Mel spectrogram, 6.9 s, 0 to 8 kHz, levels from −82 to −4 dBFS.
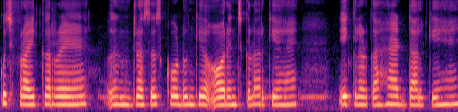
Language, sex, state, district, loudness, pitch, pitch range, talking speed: Hindi, female, Delhi, New Delhi, -17 LUFS, 215 Hz, 210-220 Hz, 165 wpm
